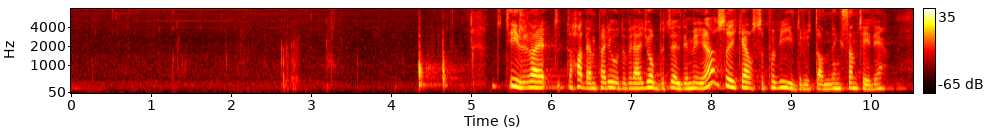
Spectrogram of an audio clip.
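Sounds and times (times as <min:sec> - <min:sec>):
person sipping a little water: 0:00.2 - 0:03.6
speech: 0:05.5 - 0:10.4.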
